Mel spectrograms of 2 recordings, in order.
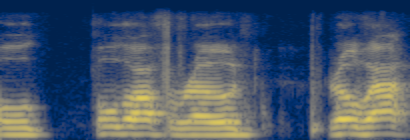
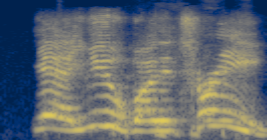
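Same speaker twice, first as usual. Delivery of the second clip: high, slow, drawn-out calling out. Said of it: "And he's like".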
